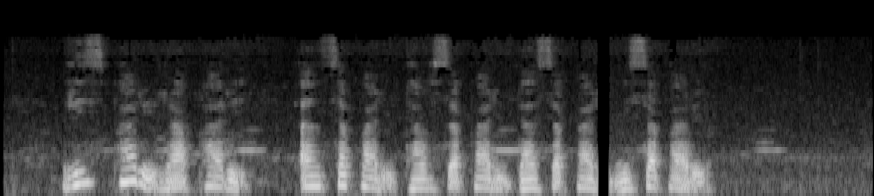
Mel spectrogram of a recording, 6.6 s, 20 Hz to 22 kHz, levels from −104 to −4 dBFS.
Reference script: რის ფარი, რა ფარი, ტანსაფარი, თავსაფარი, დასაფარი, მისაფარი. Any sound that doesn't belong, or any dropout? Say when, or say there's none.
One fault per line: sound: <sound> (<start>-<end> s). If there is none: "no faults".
sound: dropout (4.5-4.6 s)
